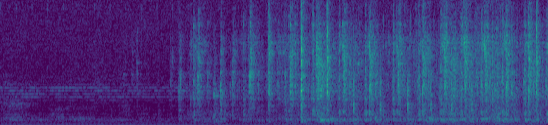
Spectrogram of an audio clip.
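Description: Domestic sewing machine starting to stitch about a second and a half in, a rapid even ticking of the needle and feed as lace is sewn onto fabric.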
